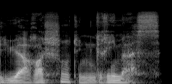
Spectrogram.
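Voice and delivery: ordinary delivery

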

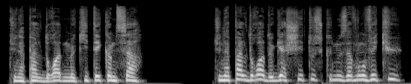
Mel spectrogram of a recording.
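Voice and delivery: high desperate plea to the man walking out; pleading outburst. Acted. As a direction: grab him with the words, don't let him leave. Billy grabs his arm, pleading.

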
